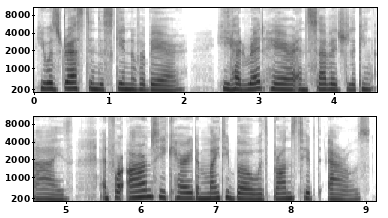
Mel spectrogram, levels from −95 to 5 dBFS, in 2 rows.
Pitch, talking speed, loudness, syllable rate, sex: 205 Hz, 190 wpm, -20 LUFS, 4.7 syllables/s, female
